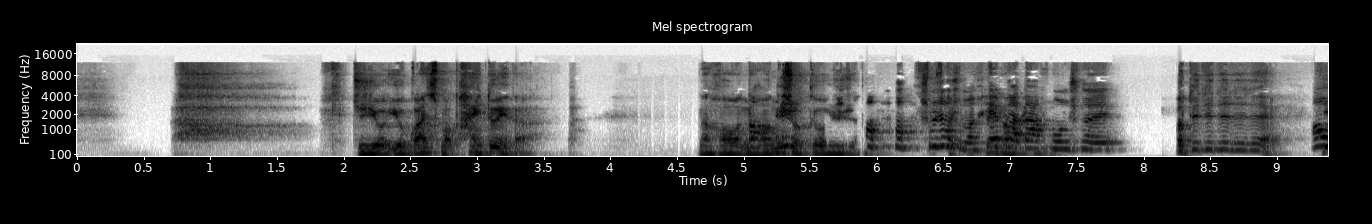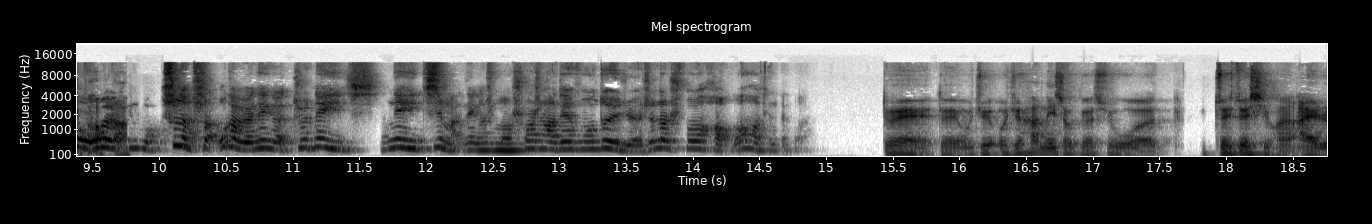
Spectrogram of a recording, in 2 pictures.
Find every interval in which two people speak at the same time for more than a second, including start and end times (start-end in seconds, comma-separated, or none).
5.0-7.0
